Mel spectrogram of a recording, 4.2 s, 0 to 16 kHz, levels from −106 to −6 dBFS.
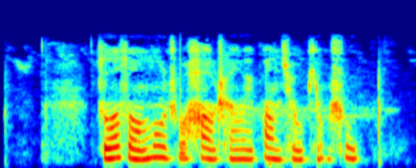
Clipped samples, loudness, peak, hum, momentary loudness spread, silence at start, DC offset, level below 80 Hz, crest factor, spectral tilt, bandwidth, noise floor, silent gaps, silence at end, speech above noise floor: under 0.1%; -21 LUFS; -2 dBFS; none; 10 LU; 1 s; under 0.1%; -64 dBFS; 20 dB; -6.5 dB/octave; 6.8 kHz; -51 dBFS; none; 0.35 s; 31 dB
